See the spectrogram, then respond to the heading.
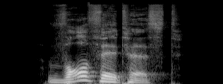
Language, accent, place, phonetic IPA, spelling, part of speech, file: German, Germany, Berlin, [ˈvɔʁfl̩təst], worfeltest, verb, De-worfeltest.ogg
- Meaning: inflection of worfeln: 1. second-person singular preterite 2. second-person singular subjunctive II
